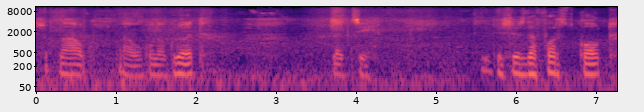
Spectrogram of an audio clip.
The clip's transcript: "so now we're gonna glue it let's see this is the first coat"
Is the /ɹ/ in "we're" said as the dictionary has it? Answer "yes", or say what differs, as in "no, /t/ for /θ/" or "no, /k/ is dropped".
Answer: no, /w/ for /ɹ/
